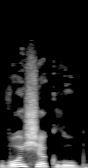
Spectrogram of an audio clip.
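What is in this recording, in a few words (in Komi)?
"войся клуб", Komi, female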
